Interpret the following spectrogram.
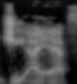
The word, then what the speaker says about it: GIF: for them is spelled GIF how do you pronounce that I pronounce it gif GIF with a hard G yeah like gifts with no tea like gift with no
